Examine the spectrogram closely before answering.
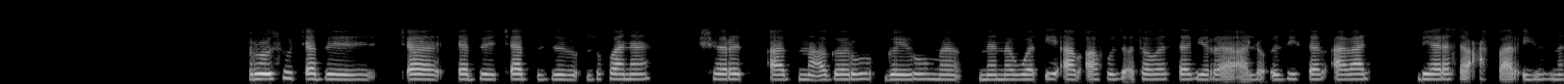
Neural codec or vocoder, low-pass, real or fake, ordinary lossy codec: none; 5.4 kHz; real; Opus, 16 kbps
